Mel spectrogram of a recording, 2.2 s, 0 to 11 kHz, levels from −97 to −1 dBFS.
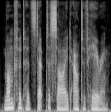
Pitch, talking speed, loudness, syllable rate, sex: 105 Hz, 190 wpm, -22 LUFS, 5.9 syllables/s, male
